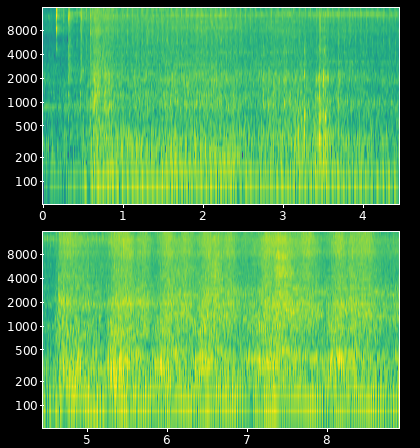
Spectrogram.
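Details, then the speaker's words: Honda Beat scooter after replacing the faulty TPS (throttle position sensor) and resetting it: engine idles steadily and revs up cleanly under throttle without dying, where before replacement it stalled when throttled; normal revving. "sekarang Coba setelah diganti perhatikan di sini teman-teman di sini juga ketika kita gas dia naik ya"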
